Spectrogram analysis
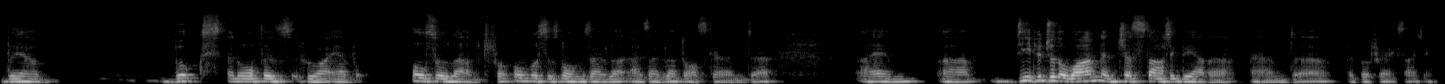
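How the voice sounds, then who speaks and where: Mellow-voiced male interview guest. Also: medium pitch, fairly even intonation, moderate pace, vocal fry. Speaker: interview guest, writer and creator. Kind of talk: casual interview chat.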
